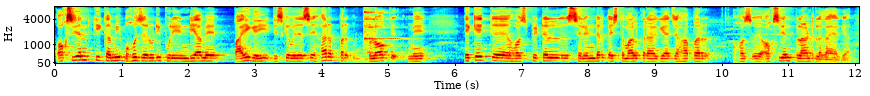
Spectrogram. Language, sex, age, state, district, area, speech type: Urdu, male, 30-45, Bihar, Khagaria, rural, spontaneous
